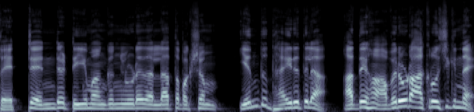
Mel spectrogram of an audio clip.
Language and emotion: Malayalam, angry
